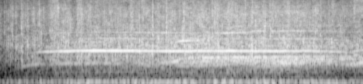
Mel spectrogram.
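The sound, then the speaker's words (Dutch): Loud applause from a crowd as a queen's coffin arrives at a palace in London in the evening: sustained dense clapping and crowd noise swell in over the first second, then continue steadily. “Onder luid applaus.”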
